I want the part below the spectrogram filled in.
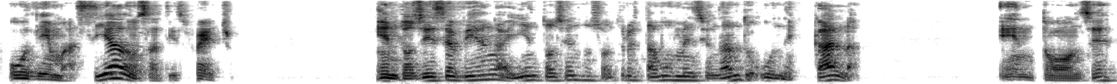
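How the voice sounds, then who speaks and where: A man's voice: lowish voice, husky, muffled recording. A man tutoring a statistics class online, explaining patiently and checking in with "¿verdad?". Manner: explanatory, often tags "¿verdad?".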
